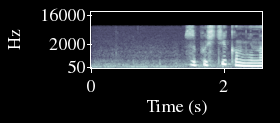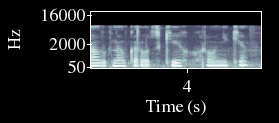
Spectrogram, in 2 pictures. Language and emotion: Russian, sad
